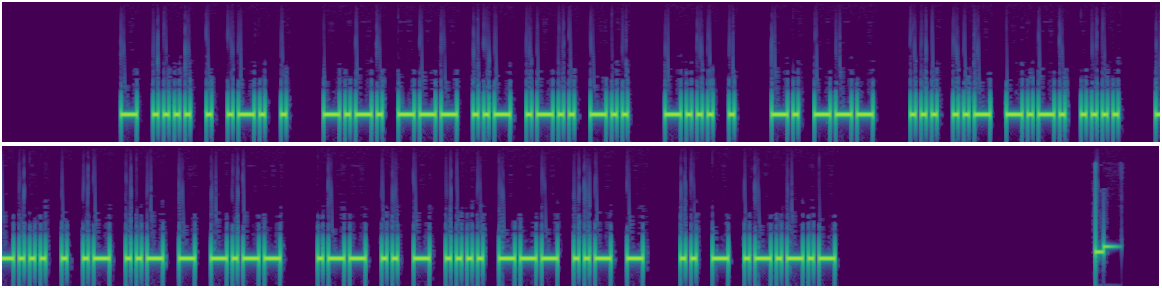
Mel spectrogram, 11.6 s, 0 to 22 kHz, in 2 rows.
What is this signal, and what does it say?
Morse code, heard as a keyed tone, about 44 wpm, 700 Hz. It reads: THERE COULD BE NO SUCH BEAUTY WITHOUT IT.
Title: Sentences from Top 600 Words 45wpm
